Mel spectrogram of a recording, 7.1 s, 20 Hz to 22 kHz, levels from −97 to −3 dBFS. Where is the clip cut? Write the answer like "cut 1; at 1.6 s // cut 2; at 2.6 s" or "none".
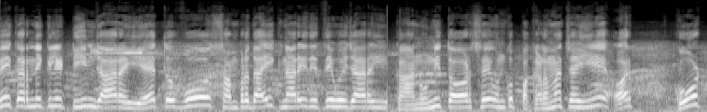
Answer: cut 1; at 3.9 s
